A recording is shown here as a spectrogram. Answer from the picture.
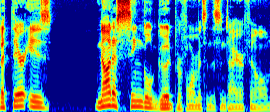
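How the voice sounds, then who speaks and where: In a very clean recording with a silent background, a man with an American accent speaks in an ordinary speaking voice. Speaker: podcast co-host. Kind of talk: casual movie commentary.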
